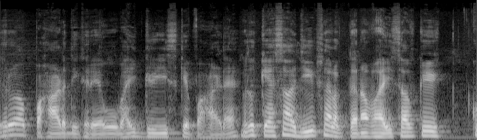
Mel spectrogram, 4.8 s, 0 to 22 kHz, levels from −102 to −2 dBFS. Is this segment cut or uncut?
uncut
